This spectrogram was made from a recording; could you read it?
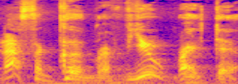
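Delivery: low-pitched voice, rough yet soft. Talking about people coming back for a second year, in a Cookie Monster voice. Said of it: "Cookie Monster voice".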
